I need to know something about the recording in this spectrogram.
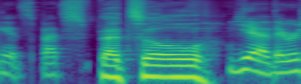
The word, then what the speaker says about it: Spätzle: She incorporated the sausage into her spätzle. Everyone kept pronouncing it spätzle. Spätzle.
